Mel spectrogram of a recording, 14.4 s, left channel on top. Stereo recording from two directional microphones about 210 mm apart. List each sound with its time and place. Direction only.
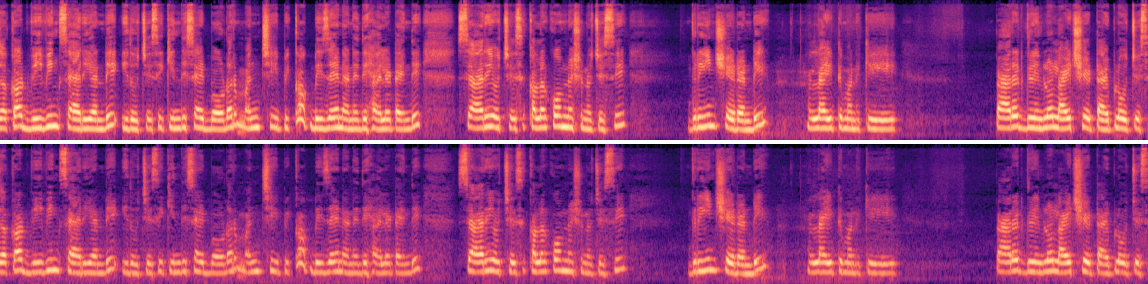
0.0 s a woman's voice: 45° left (ahead or behind)
8.6 s a woman's voice: 20° left (ahead or behind); by 11.2 s 35° left (ahead or behind)
12.5 s a woman's voice: 40° left (ahead or behind)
